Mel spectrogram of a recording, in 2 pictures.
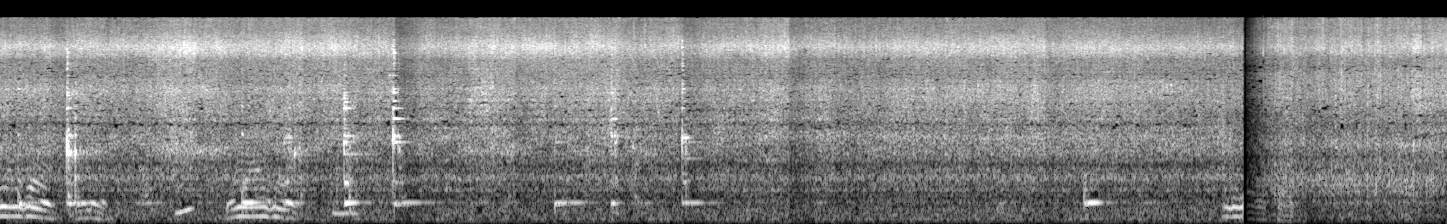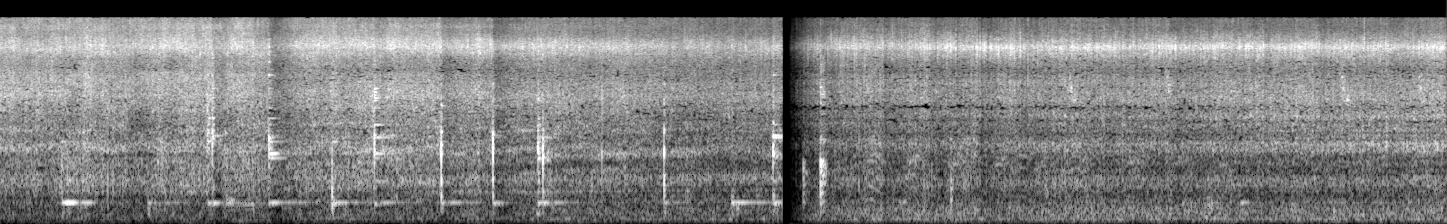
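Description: Tomato-and-chilli masala frying in a blackened iron pan over a wood fire, sizzling steadily, with a metal ladle stirring and clinking against the pan. The sizzle cuts out briefly twice, about halfway through and again some ten seconds later.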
